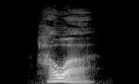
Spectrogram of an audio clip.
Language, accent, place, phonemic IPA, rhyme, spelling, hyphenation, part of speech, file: German, Germany, Berlin, /ˈhaʊ̯ɐ/, -aʊ̯ɐ, Hauer, Hau‧er, noun / proper noun, De-Hauer.ogg
- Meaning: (noun) 1. hewer, miner 2. the small, sharp tusk of a wild boar or similar animal; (proper noun) a surname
